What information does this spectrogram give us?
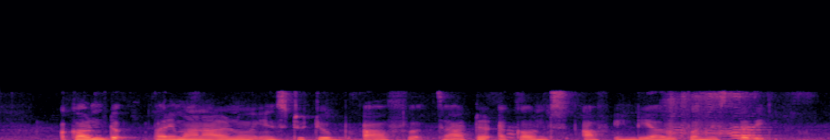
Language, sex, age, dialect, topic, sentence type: Telugu, female, 18-24, Telangana, banking, statement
